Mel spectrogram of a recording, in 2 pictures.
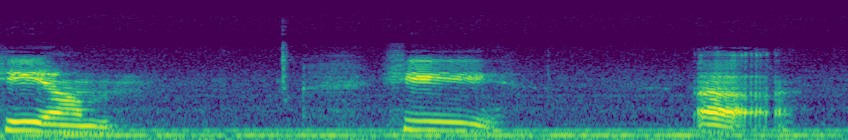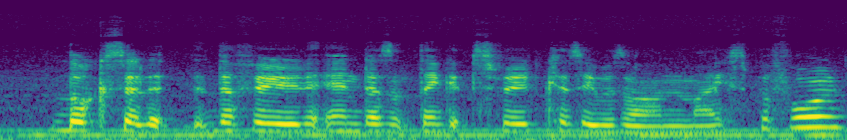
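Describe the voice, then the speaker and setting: A woman's fairly low pitch with an American accent and vocal fry, very wide pitch swings at a fairly slow pace, plus audible room echo. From Indiana. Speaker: snake keeper. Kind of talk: casual talk over a feeding video. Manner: hesitant, many fillers.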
